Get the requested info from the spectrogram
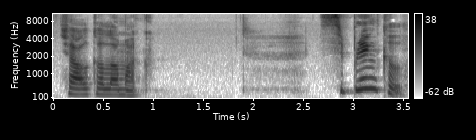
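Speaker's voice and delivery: ordinary talk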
